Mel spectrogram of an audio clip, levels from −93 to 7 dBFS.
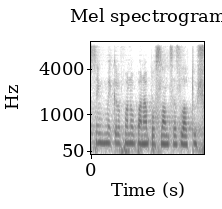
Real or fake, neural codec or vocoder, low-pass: fake; codec, 24 kHz, 0.9 kbps, DualCodec; 7.2 kHz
